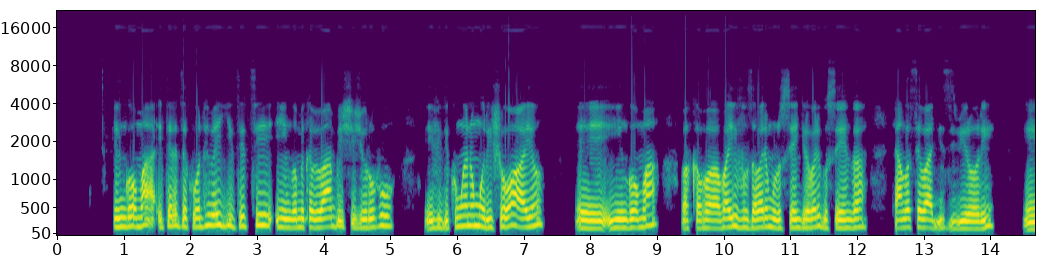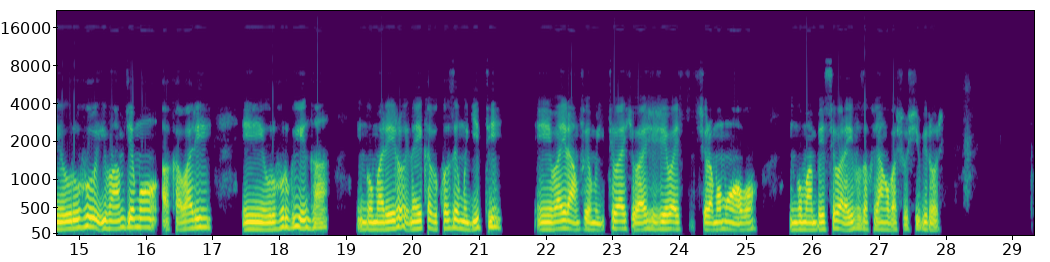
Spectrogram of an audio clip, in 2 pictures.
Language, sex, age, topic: Kinyarwanda, female, 36-49, government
